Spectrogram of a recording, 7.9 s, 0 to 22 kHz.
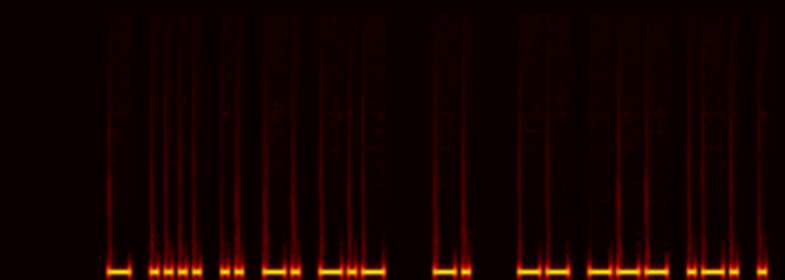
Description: Morse code, heard as a keyed tone, about 17 wpm, 700 Hz. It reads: THINK N MORE
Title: Sentences from Top 200 Words and Abbreviations 17wpm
